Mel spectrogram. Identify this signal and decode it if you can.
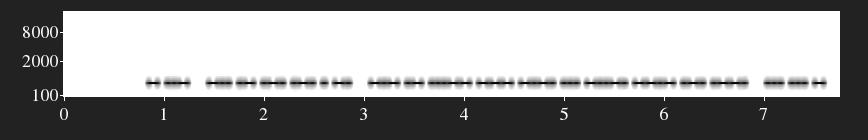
Morse code, heard as a keyed tone, about 40 wpm, 700 Hz. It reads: TU DARREN KA3OCS/QRP SST
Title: K1USN SST QSO Practice - 40wpm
